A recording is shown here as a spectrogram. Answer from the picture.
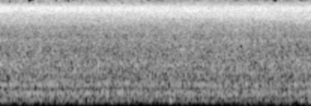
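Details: Japanese honey bees fanning on a hot day, giving a steady, dense hum with layered low tones and a bright, constant high hiss throughout, without pauses.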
